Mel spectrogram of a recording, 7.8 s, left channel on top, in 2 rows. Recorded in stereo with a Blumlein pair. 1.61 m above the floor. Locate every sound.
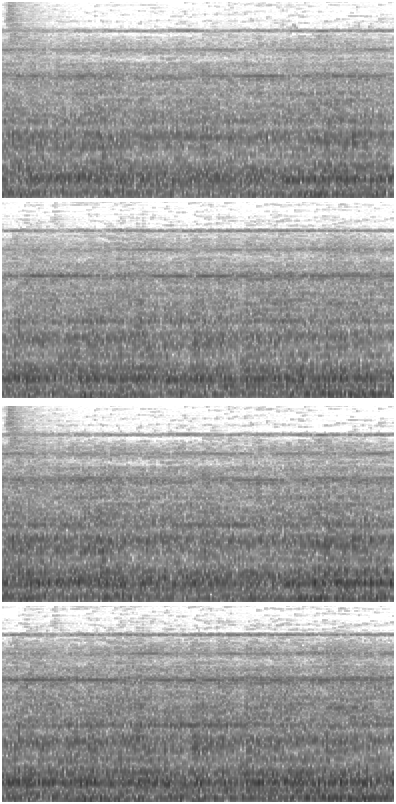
0.0 s a machine running: 10° right, 1.3 m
